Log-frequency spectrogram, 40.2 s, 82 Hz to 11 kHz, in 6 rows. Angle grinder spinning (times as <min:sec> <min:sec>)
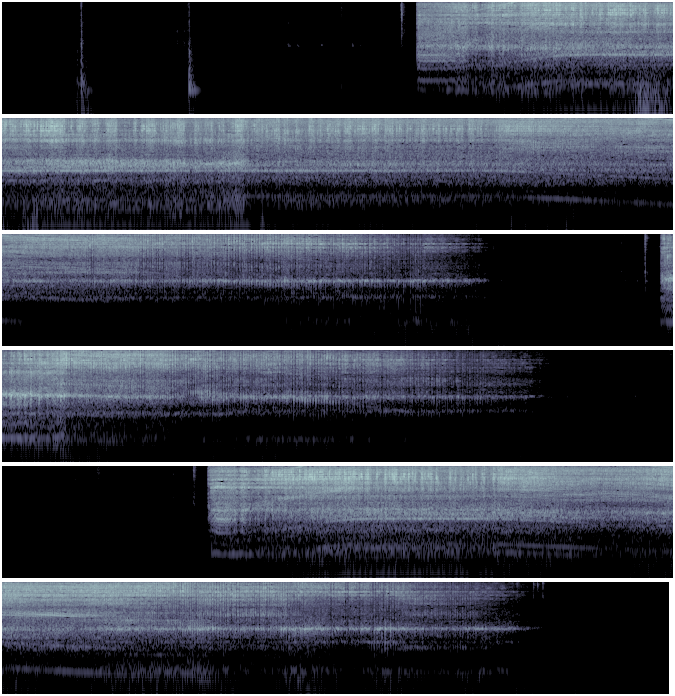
0:04.2 0:18.3, 0:20.0 0:25.6, 0:28.9 0:39.0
